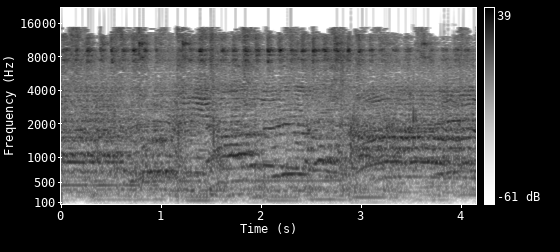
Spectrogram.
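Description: Amplified gospel choir of women singing a praise song, with low accompaniment and a tambourine keeping a steady beat.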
